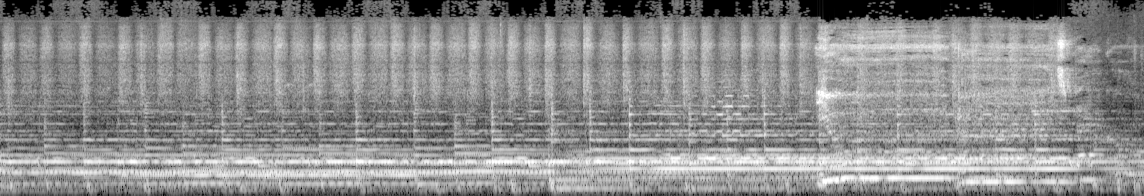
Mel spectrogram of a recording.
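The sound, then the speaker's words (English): Smooth, mellow instrumental music from an album made with a professional trumpet player, with sustained keyboard chords; a brighter trumpet line seems to come in toward the end, playing steadily with no voices over it. “But he just did an album with a professional trumpet player, and it's really good. So this is kind of what it sounds like.”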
